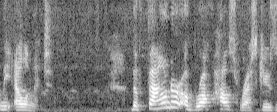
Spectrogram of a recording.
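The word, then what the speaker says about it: Ruff House Rescue: long island new york by the name of rough house rescue that's spelled r-u-f-f house rescue based in long island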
